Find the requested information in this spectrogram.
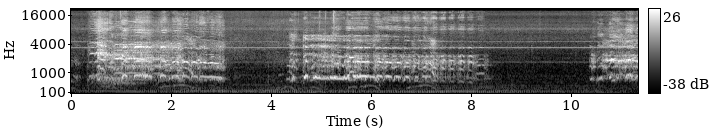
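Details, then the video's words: Several Kokok Balenggek roosters in group training, Ampang Kualo, Solok, West Sumatra, crowing in three loud bursts of about three seconds each, with lower arched crows beneath and a quieter gap between bursts. "Ayam kukuak balenggek"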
